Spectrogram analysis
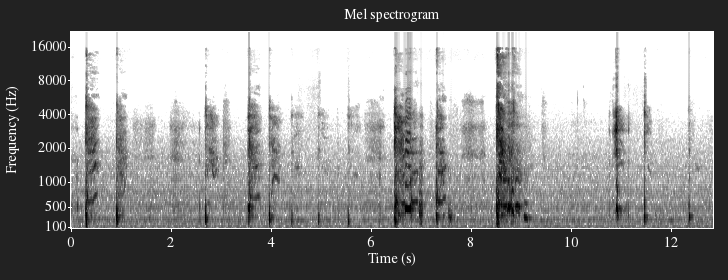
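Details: Person in asthma coughing fit lasting about 30 minutes, lightheaded and dizzy, struggling to breathe normally: about a dozen sharp, dry coughs in repeated bursts.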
